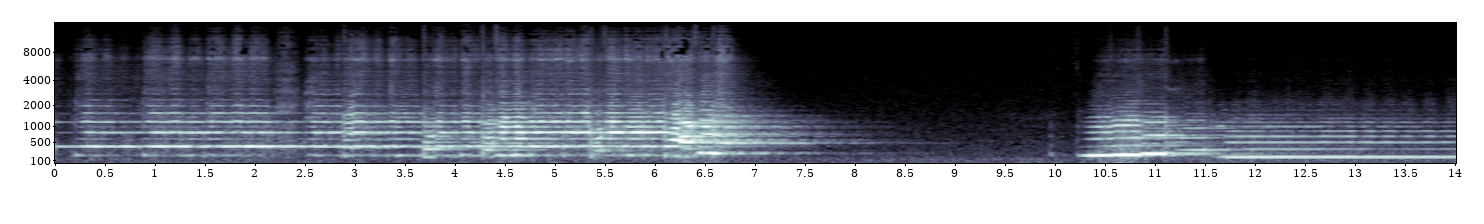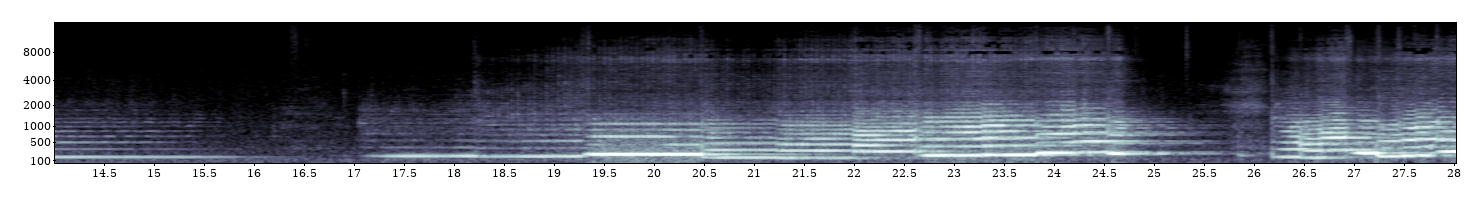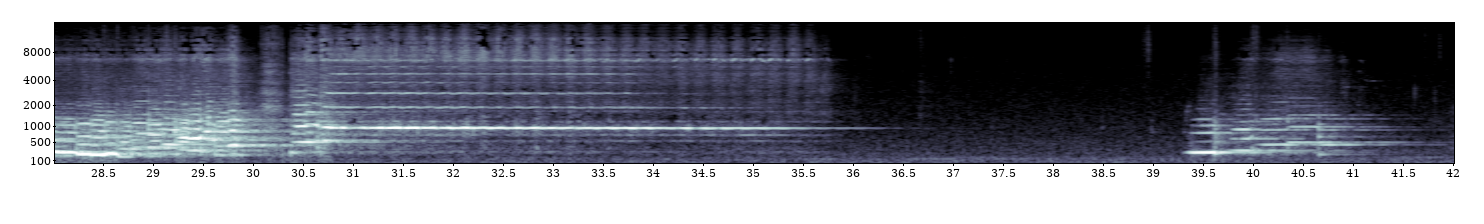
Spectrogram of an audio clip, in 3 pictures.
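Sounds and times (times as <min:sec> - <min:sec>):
bass flute low notes: 0:39.3 - 0:41.5.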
